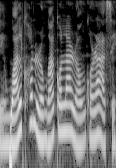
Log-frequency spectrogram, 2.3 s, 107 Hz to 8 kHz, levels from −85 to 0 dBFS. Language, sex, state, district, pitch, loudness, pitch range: Assamese, female, Assam, Kamrup Metropolitan, 230 Hz, -16 LUFS, 200-270 Hz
